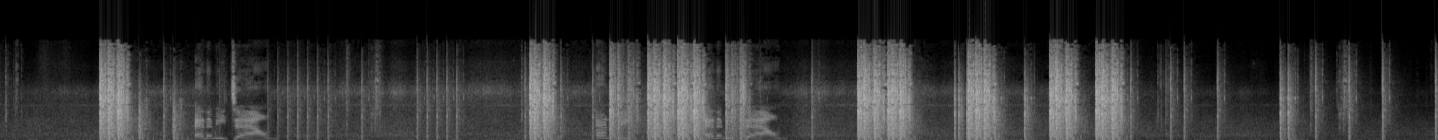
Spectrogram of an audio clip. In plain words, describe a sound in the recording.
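Rifle shots crack in loud bursts.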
